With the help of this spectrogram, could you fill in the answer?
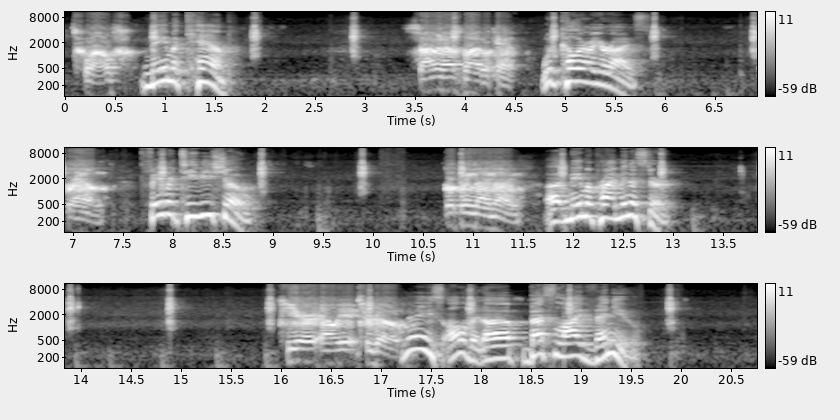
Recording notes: virtually drops by CrapCental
